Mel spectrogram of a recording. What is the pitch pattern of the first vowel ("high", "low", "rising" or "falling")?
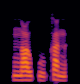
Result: high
